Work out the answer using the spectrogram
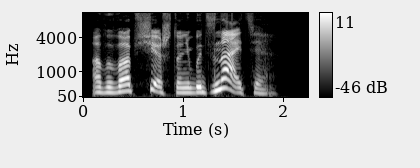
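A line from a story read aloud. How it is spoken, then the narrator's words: Barking. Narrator (Russian): рявкнул Кейт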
